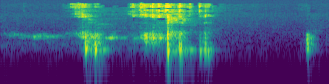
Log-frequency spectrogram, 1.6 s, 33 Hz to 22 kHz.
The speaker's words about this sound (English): I'm going to take another sip of my tea. It tasted so good. I can't not. So 1 second.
